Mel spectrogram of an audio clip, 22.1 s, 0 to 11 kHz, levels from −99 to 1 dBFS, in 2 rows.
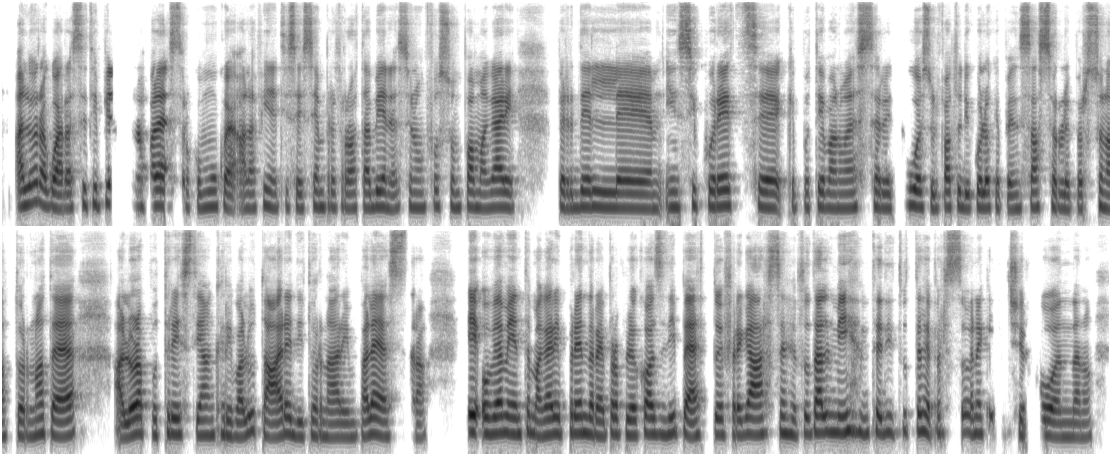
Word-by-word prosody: Allora 225 Hz, +2 st, +3 dB
guarda, 175 Hz, -3 st, +3 dB
se 215 Hz, +3 st, -7 dB
ti 220 Hz, 0 st, -6 dB
piace 240 Hz, +2 st, 0 dB
la 195 Hz, -1 st, -5 dB
palestra 195 Hz, -2 st, +2 dB
o -, -, -21 dB
comunque 190 Hz, +2 st, -3 dB
alla 175 Hz, 0 st, -3 dB
fine 185 Hz, 0 st, -5 dB
ti 195 Hz, +2 st, -16 dB
sei 180 Hz, -2 st, -5 dB
sempre 190 Hz, +1 st, -6 dB
trovata 180 Hz, 0 st, -4 dB
bene, 190 Hz, -2 st, -1 dB
se 200 Hz, +1 st, -9 dB
non 185 Hz, 0 st, -8 dB
fosse 200 Hz, 0 st, -9 dB
un 185 Hz, -, -7 dB
po' 190 Hz, -1 st, -1 dB
magari 185 Hz, 0 st, +1 dB, 0.4 s
per 180 Hz, -2 st, -4 dB
delle 185 Hz, -2 st, 0 dB
insicurezze, 195 Hz, 0 st, -1 dB
che -, -, -12 dB
potevano 180 Hz, -1 st, -4 dB
essere 180 Hz, -1 st, -4 dB
tue 210 Hz, -3 st, 0 dB
sul 180 Hz, -2 st, -7 dB
fatto 190 Hz, +2 st, -3 dB
di 175 Hz, -, -4 dB
quello 185 Hz, +1 st, +1 dB
che 175 Hz, -1 st, -9 dB
pensassero 180 Hz, +2 st, -4 dB
le 170 Hz, -, -3 dB
persone 170 Hz, +2 st, -4 dB
attorno 175 Hz, +2 st, -3 dB
a 205 Hz, -, +2 dB
te, 185 Hz, 0 st, +6 dB, 0.4 s
allora 190 Hz, +5 st, +7 dB
potresti 200 Hz, 0 st, -2 dB
anche 190 Hz, +1 st, -3 dB
rivalutare 180 Hz, +1 st, +2 dB
di 175 Hz, -2 st, -5 dB
tornare 170 Hz, -2 st, -2 dB
in 170 Hz, +1 st, -9 dB
palestra. 180 Hz, -1 st, +1 dB, 0.4 s
E 455 Hz, -, +11 dB
ovviamente 210 Hz, 0 st, +4 dB
magari 195 Hz, 0 st, +2 dB
prendere 205 Hz, -3 st, +2 dB
proprio 200 Hz, -1 st, +1 dB
le 185 Hz, -, +2 dB
cose 200 Hz, -2 st, +2 dB
di 205 Hz, +3 st, -2 dB
petto 185 Hz, -2 st, +2 dB
e 195 Hz, -, -1 dB
fregarsene 200 Hz, +1 st, +2 dB
totalmente 220 Hz, +1 st, +2 dB
di 215 Hz, 0 st, -5 dB
tutte 230 Hz, +1 st, -4 dB
le 230 Hz, -, +2 dB
persone 210 Hz, 0 st, -5 dB
che 215 Hz, +1 st, -10 dB
ti 195 Hz, -, -41 dB
circondano. 175 Hz, -4 st, -3 dB
190 Hz, 180 wpm, -23 LUFS, 180-205 Hz, 0.4 s, E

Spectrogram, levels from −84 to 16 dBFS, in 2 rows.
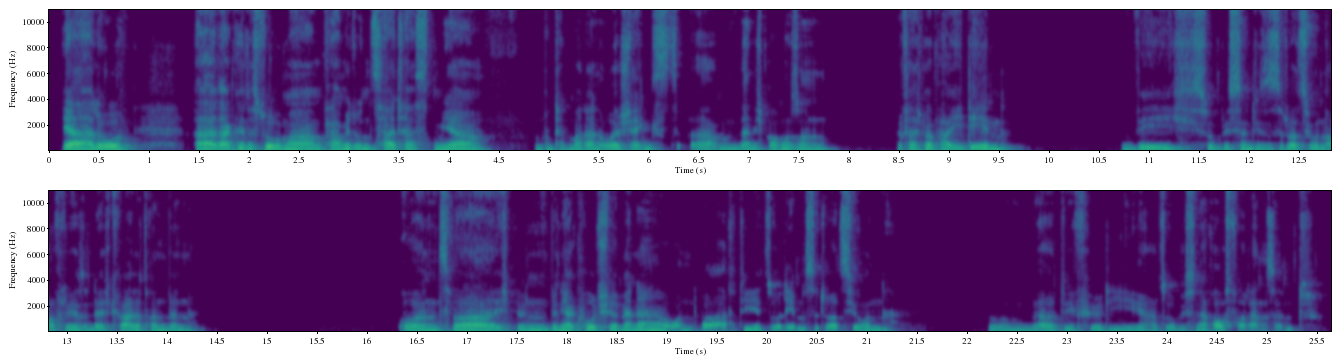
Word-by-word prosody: Ja, 110 Hz, +3 st, +10 dB
hallo. 110 Hz, +5 st, +6 dB, 0.6 s
Äh, 85 Hz, -1 st, +6 dB
danke, 125 Hz, -, +4 dB
dass 105 Hz, -, -1 dB
du 95 Hz, -4 st, +6 dB
mal 85 Hz, -1 st, +4 dB
'n 85 Hz, 0 st, -2 dB
paar 90 Hz, 0 st, 0 dB
Minuten 90 Hz, -3 st, +1 dB
Zeit -, -, +1 dB
hast, 95 Hz, -1 st, -2 dB
mir 80 Hz, -1 st, +2 dB, 0.4 s
mal 80 Hz, -2 st, -5 dB
dein 80 Hz, -1 st, 0 dB
Ohr -, -, +2 dB
schenkst, -, -, -4 dB
ähm, 80 Hz, +1 st, -3 dB
denn 85 Hz, +1 st, -1 dB
ich 85 Hz, 0 st, -10 dB
brauch 85 Hz, -, -2 dB
mal 95 Hz, -, +1 dB
so 85 Hz, -, -4 dB
'n 75 Hz, -1 st, -6 dB, 0.6 s
vielleicht -, -, -2 dB
mal -, -, +5 dB
'n -, -, -8 dB
paar -, -, +1 dB
Ideen 100 Hz, +8 st, +2 dB, 1.2 s
wie 80 Hz, +1 st, +1 dB
ich 85 Hz, 0 st, -7 dB
so -, -, -2 dB
'n -, -, -6 dB
bisschen 90 Hz, 0 st, -1 dB
diese 85 Hz, -1 st, -5 dB
Situation 80 Hz, -, -1 dB
auflöse, 75 Hz, -1 st, -3 dB
in 75 Hz, -, -6 dB
der -, -, 0 dB
ich 70 Hz, -, -12 dB
grade 65 Hz, -, +1 dB
drin 85 Hz, -, -3 dB
bin. 80 Hz, +6 st, -5 dB, 2.1 s
Und 80 Hz, -1 st, 0 dB
zwar, 85 Hz, 0 st, +4 dB
ich 80 Hz, 0 st, -6 dB
bin 85 Hz, -1 st, -2 dB
bin 90 Hz, +1 st, 0 dB
ja 85 Hz, -2 st, +4 dB
Coach -, -, +1 dB
für -, -, +1 dB
Männer 120 Hz, +10 st, +1 dB
und 85 Hz, -1 st, -5 dB
berate 90 Hz, -, -1 dB
die 95 Hz, 0 st, -3 dB
in 90 Hz, -, -4 dB
so -, -, -3 dB
Lebenssituationen, 100 Hz, 0 st, -3 dB, 0.9 s
und 90 Hz, 0 st, -8 dB
ja, -, -, -1 dB
die 75 Hz, -, -7 dB
für 75 Hz, 0 st, -7 dB
die 75 Hz, 0 st, -7 dB
halt 65 Hz, -, -11 dB
so -, -, -6 dB
'n -, -, -10 dB
bisschen 75 Hz, +1 st, -7 dB
herausfordernd -, -, -2 dB
sind. 405 Hz, -1 st, -12 dB
85 Hz, 160 wpm, -28 LUFS, 80-95 Hz, 2.1 s, Ja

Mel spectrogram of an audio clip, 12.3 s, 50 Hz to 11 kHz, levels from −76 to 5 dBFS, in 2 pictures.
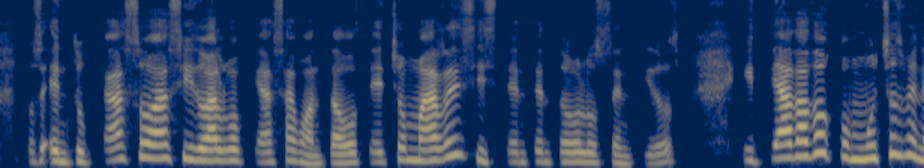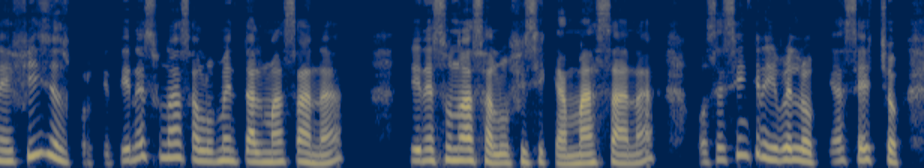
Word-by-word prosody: Pues, 190 Hz, 0 st, -7 dB
en 195 Hz, -3 st, +1 dB
tu 190 Hz, +1 st, -3 dB
caso, 245 Hz, +8 st, +1 dB
ha 255 Hz, 0 st, +6 dB
sido 230 Hz, -3 st, +1 dB
algo 210 Hz, 0 st, +4 dB
que 180 Hz, -, -6 dB
has 185 Hz, +2 st, -4 dB
aguantado, 170 Hz, -2 st, -1 dB
te 180 Hz, -, -16 dB
ha -, -, -3 dB
hecho 225 Hz, +5 st, -5 dB
más 215 Hz, 0 st, +5 dB
resistente 195 Hz, -, -4 dB
en 180 Hz, -, -12 dB
todos 185 Hz, +1 st, -2 dB
los 180 Hz, -2 st, -4 dB
sentidos 165 Hz, +3 st, -10 dB, 0.4 s
y 215 Hz, -, -7 dB
te 185 Hz, +8 st, -4 dB
ha 260 Hz, -, +10 dB
dado 290 Hz, +6 st, +5 dB
como 250 Hz, -6 st, 0 dB
muchos 255 Hz, +8 st, +1 dB
beneficios, 270 Hz, -, -1 dB
porque 165 Hz, -1 st, -22 dB
tienes 235 Hz, -, -4 dB
una 270 Hz, 0 st, 0 dB
salud 215 Hz, -6 st, -2 dB
mental 200 Hz, -3 st, 0 dB
más 185 Hz, +1 st, 0 dB
sana, 180 Hz, +2 st, 0 dB, 0.4 s
tienes 215 Hz, +1 st, 0 dB
una 220 Hz, -1 st, +5 dB
salud 170 Hz, -5 st, +1 dB
física 170 Hz, -2 st, -2 dB
más 165 Hz, +3 st, +3 dB
sana. 165 Hz, +7 st, +1 dB, 0.3 s
O 185 Hz, -, -11 dB
sea, 210 Hz, -, -6 dB
es 230 Hz, -, -5 dB
increíble 270 Hz, -9 st, 0 dB
lo 200 Hz, -4 st, +1 dB
que 190 Hz, +3 st, -10 dB
has 205 Hz, 0 st, -6 dB
hecho. 215 Hz, -4 st, 0 dB
200 Hz, 230 wpm, -24 LUFS, 180-230 Hz, 0.4 s, ha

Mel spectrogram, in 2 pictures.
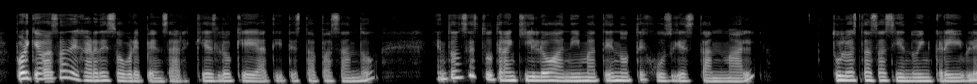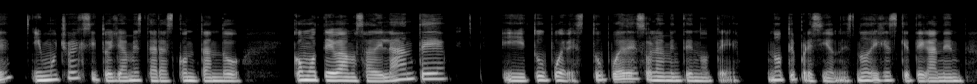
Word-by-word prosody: porque 270 Hz, -1 st, +6 dB
vas 280 Hz, -, 0 dB
a 315 Hz, -, 0 dB
dejar 190 Hz, -11 st, +1 dB
de 185 Hz, +1 st, +1 dB
sobrepensar 150 Hz, -3 st, -2 dB
qué 170 Hz, -, -2 dB
es 165 Hz, -, 0 dB
lo 165 Hz, 0 st, 0 dB
que 155 Hz, -3 st, -1 dB
a -, -, -4 dB
ti 160 Hz, -, -8 dB
te 170 Hz, -, -9 dB
está 160 Hz, -2 st, -6 dB
pasando. 160 Hz, -, -4 dB, 0.6 s
Entonces, 320 Hz, +8 st, -1 dB
tú -, -, -1 dB
tranquilo, 185 Hz, -2 st, +3 dB
anímate. 170 Hz, +1 st, +1 dB
No 180 Hz, -1 st, +3 dB
te 195 Hz, -, -6 dB
juzgues 165 Hz, -4 st, -3 dB
tan 145 Hz, 0 st, -3 dB
mal. 145 Hz, -, -2 dB, 0.7 s
Tú 200 Hz, -, +4 dB
lo 190 Hz, -, +5 dB
estás 185 Hz, -1 st, +1 dB
haciendo 170 Hz, -2 st, +1 dB
increíble 160 Hz, -, 0 dB, 0.2 s
y 190 Hz, -, +4 dB
mucho 215 Hz, +6 st, +3 dB
éxito. 285 Hz, -, -3 dB
Ya 170 Hz, 0 st, +1 dB
me 190 Hz, -, +3 dB
estarás 165 Hz, -3 st, -2 dB
contando 165 Hz, -2 st, +1 dB, 0.5 s
cómo 200 Hz, 0 st, +6 dB
te 180 Hz, -1 st, +5 dB
va 180 Hz, 0 st, +5 dB
más 170 Hz, -2 st, 0 dB
adelante. 245 Hz, -, +1 dB, 0.5 s
Y 170 Hz, -2 st, +1 dB
tú 195 Hz, +2 st, 0 dB
puedes, 175 Hz, -4 st, -2 dB
tú 205 Hz, -, -2 dB
puedes, 130 Hz, -, 0 dB
solamente 180 Hz, -2 st, +1 dB
no 165 Hz, -1 st, 0 dB
te 180 Hz, +1 st, -8 dB, 0.3 s
no 205 Hz, -1 st, +1 dB
te 210 Hz, -, -4 dB
presiones. 170 Hz, -3 st, -4 dB
No 180 Hz, -, +2 dB
dejes 185 Hz, +1 st, 0 dB
que -, -, -3 dB
te 155 Hz, -2 st, -1 dB
ganen 160 Hz, +2 st, 0 dB
175 Hz, 175 wpm, -20 LUFS, 160-190 Hz, 0.7 s, porque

